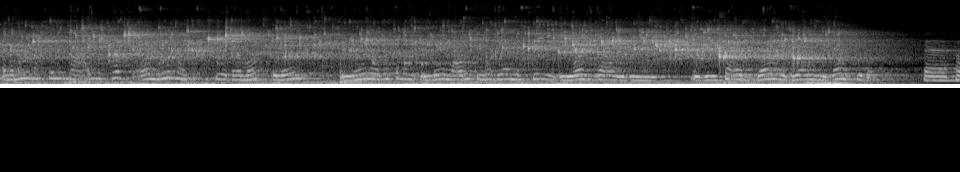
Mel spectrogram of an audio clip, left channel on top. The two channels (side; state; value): right; silent; 64 dB below the other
